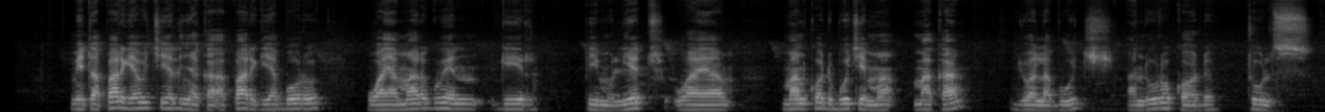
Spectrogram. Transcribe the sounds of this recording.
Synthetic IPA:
mɪtapaɾɡɪaʊt͡ʃɪɛlɲakaʔa̰parɡɪaboɾo | wajamarɡwɛnɡɪr | pimoljetwaja | mankɔdbut͡ʃemaka | d͡ʒwalabut͡ʃanduɾokɔd | tuls

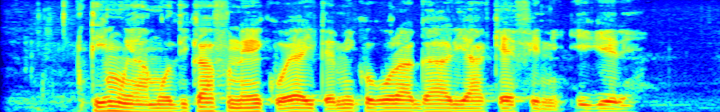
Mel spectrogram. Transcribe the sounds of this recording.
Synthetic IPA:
timujamoðikafunekwjaitɛmikoɣoɾaɡaɾiakɛfiniiɣeɾe

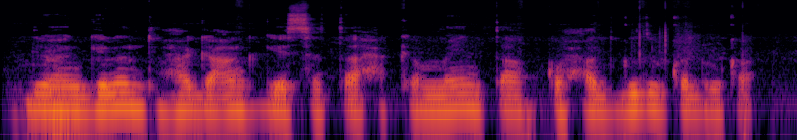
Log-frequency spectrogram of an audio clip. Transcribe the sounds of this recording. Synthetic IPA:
d̪ɪwaːŋɡɛlɪnt̪ʰʊħɑjɡɑʕɑŋkʰɐɡɛjsɐt̪ʰa̰ːħɑkʰɐmɛjnt̪ʰɐkʰɔħɑd̪ɡʊðʊb̚kʰɐɖʊlkʰɐ

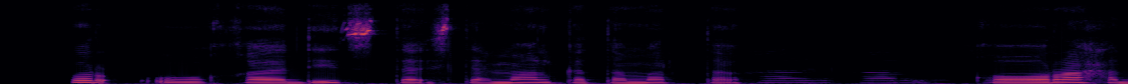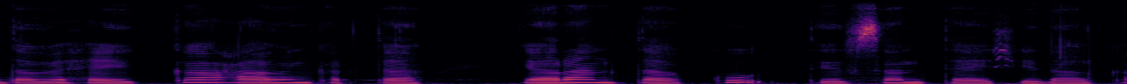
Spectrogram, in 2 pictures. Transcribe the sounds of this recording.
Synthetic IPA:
fɔruːqɑːdiːst̪ʰɐɪst̪ʰɪʕmaːlkʰɐt̪ʰɐmɐrt̪ʰɐ̰ | qɔɾɑħd̪ɐwɑħɑjkʰɐʕɑːwɪŋkʰɐrt̪ʰaː | jɐɾaːnt̪ʰɐkʰʊt̪ʰiːrsɐnt̪ʰɐɦɛjʃɪðaːlkʰɐ

